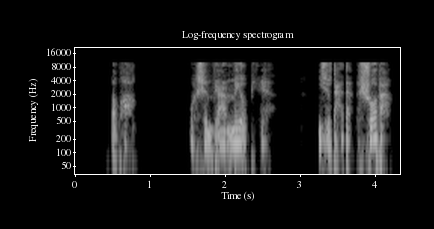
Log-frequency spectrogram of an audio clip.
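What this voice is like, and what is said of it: Speaking quietly, softly. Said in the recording (Chinese): “鲍瑞小声的说”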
